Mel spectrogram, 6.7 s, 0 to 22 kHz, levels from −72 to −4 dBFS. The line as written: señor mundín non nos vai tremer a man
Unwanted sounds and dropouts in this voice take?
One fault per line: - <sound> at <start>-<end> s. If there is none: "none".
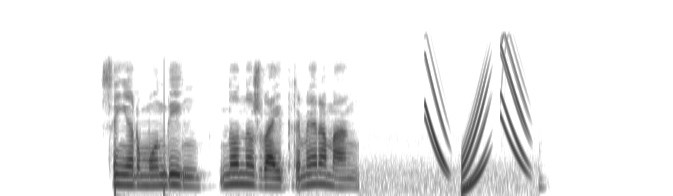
- chirp at 4.2-5.3 s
